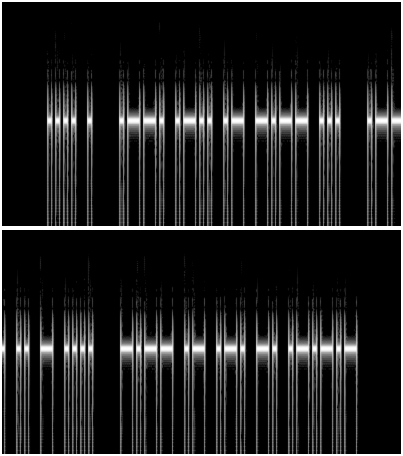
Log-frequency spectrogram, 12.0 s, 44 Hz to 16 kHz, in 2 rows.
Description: Morse code, heard as a keyed tone, about 20 wpm, 700 Hz. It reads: HE PLAYS WITH YARN.
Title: Easy Phrases 20wpm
